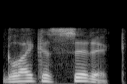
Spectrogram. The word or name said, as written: glycosidic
